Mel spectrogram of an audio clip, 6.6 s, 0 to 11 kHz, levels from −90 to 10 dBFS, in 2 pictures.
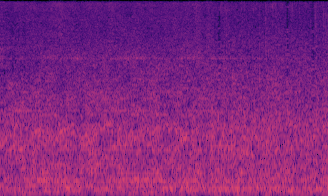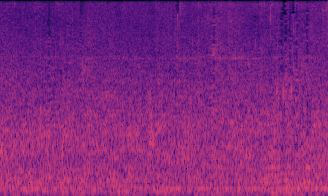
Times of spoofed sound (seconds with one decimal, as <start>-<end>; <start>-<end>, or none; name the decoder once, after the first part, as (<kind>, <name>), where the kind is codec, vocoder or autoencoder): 0.0-2.1 (codec, SNAC); 4.1-5.0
